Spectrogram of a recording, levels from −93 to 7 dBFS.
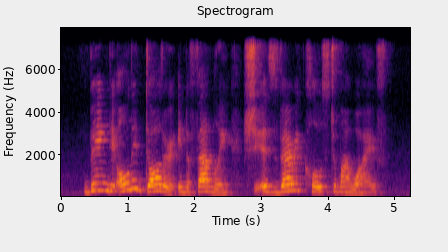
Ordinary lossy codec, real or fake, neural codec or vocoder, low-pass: none; real; none; 7.2 kHz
